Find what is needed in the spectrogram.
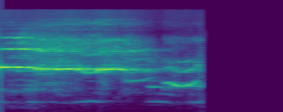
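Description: A person's voice coming through a video call, garbled and carrying a steady high whistle. It cuts off abruptly about one and a half seconds in.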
